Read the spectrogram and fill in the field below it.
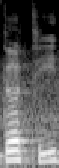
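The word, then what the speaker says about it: duti: you know that's from ghana okay so it's pronounced dirty d-u-t-i in jamaica reference to the ground or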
